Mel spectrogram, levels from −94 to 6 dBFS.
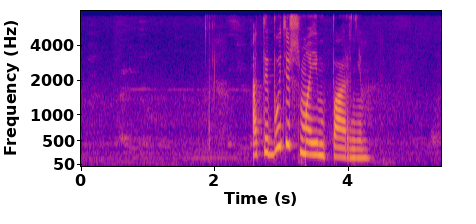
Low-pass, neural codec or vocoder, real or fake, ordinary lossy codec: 7.2 kHz; none; real; none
